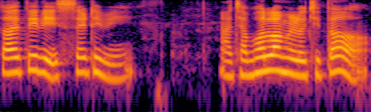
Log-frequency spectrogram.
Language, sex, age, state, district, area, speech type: Odia, female, 18-30, Odisha, Kandhamal, rural, spontaneous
